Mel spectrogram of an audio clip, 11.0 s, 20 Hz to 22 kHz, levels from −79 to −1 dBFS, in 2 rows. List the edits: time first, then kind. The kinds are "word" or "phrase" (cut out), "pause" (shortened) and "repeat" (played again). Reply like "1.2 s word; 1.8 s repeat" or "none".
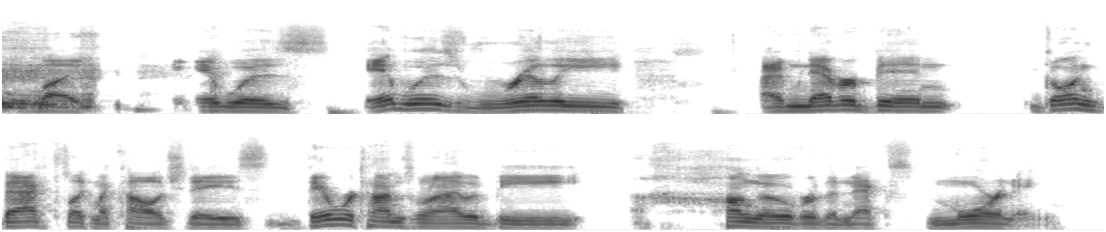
none

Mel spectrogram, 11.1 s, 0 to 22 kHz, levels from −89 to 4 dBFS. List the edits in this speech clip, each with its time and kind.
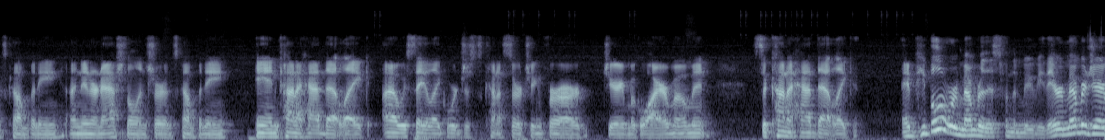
2.4 s pause

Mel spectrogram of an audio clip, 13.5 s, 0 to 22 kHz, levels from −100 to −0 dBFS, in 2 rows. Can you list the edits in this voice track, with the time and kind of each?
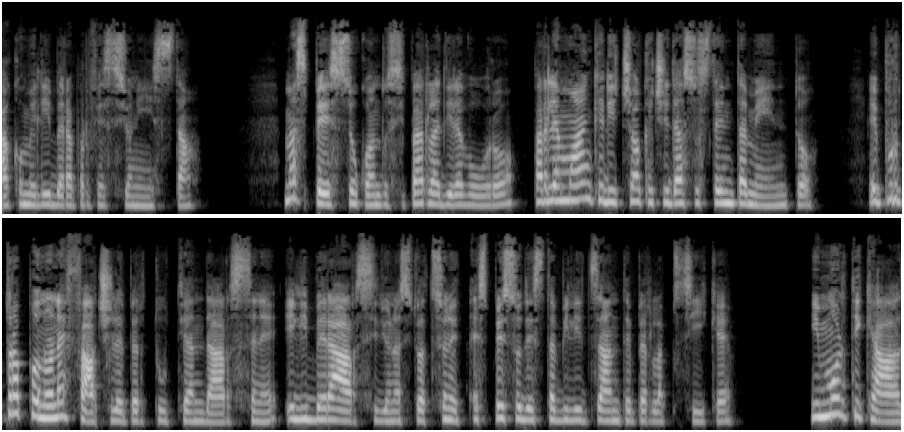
10.2 s word

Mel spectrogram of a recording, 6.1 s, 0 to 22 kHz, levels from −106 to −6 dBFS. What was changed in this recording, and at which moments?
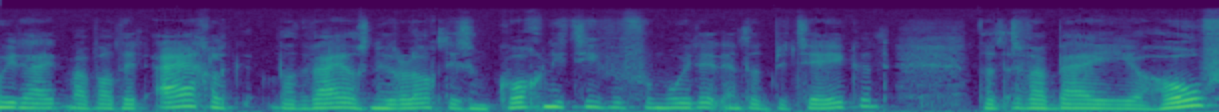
2.2 s word; 5.1 s word

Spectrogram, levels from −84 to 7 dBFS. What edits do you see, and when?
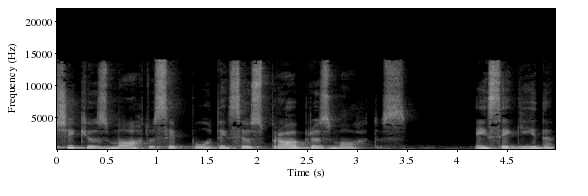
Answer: none

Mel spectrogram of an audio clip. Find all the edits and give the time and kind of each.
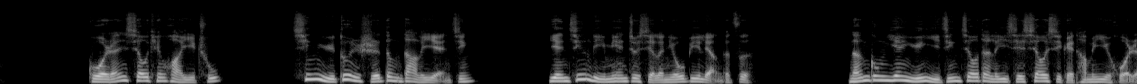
none

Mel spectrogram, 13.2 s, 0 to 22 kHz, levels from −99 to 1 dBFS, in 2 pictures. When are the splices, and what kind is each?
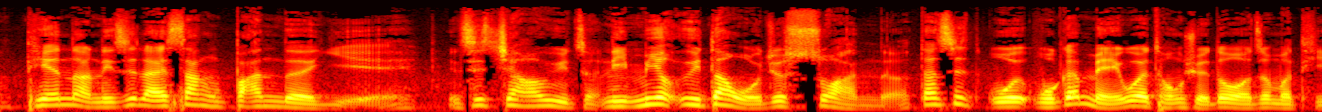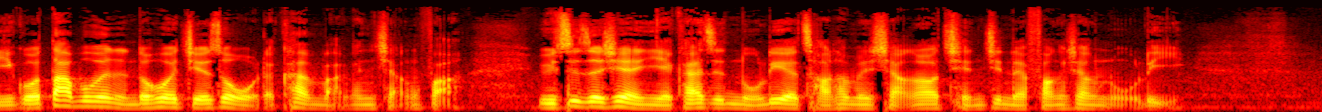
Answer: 2.2 s pause

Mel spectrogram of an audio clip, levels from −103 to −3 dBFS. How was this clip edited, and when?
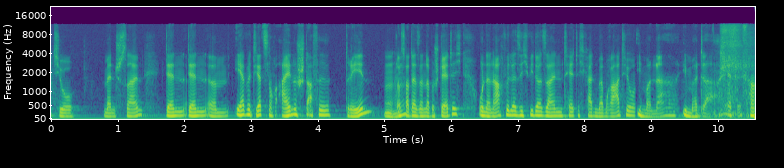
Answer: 2.0 s repeat; 8.7 s phrase

